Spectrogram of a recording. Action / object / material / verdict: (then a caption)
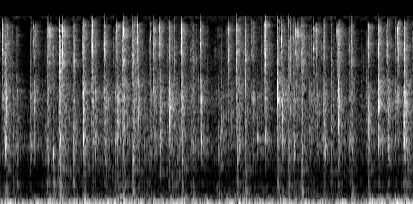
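tap / plastic keyboard with round keycaps / plastic / none. Fingertips of both hands type steadily on a black typewriter-style retro keyboard with round plastic keycaps. The result is a dense run of quick, bright plastic clicks and clacks over a steady low rumble, with short ringing after each keystroke.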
